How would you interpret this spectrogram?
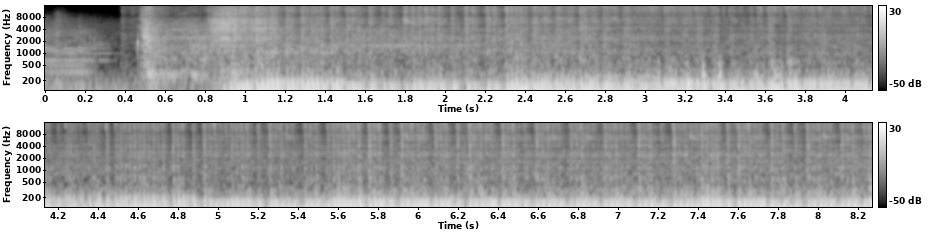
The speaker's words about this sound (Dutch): Wauw, ik ben verliefd. Weet jij welke auto er is gestart in de showroom?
